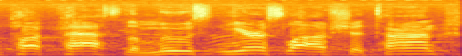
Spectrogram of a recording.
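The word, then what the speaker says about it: Šatan: And then the Sabres are finally able to get the puck past the Moose, Miroslav Shatan, spelled like Satan, and this is just evil.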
